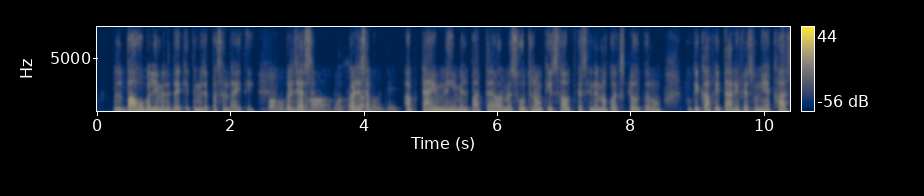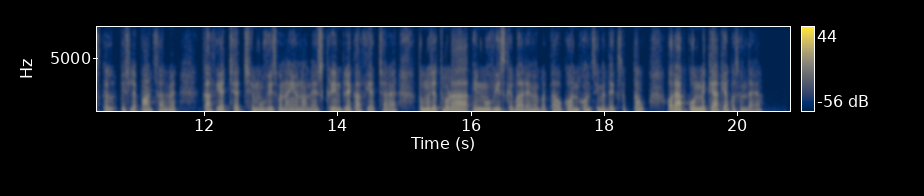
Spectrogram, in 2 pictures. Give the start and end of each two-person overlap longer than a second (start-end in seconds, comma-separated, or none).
none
